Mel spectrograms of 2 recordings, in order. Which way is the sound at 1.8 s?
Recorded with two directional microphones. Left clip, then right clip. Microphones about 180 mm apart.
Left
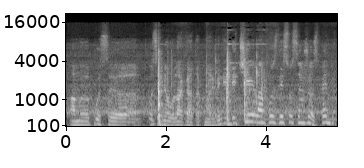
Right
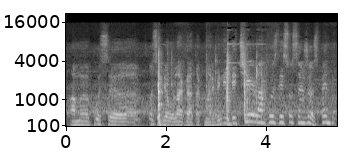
15° left (ahead or behind).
